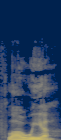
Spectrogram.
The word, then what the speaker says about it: Flavia: You know, the V is supposed to be pronounced W. What? In Flavia, it's supposed to be pronounced Flawia.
